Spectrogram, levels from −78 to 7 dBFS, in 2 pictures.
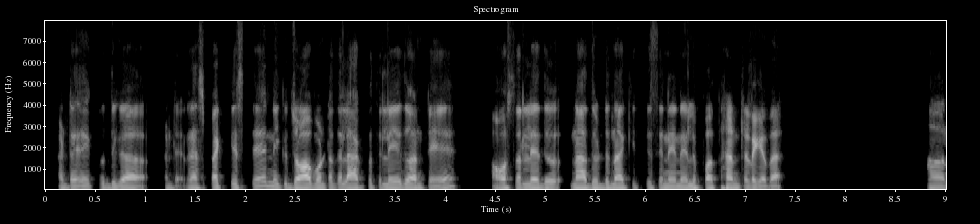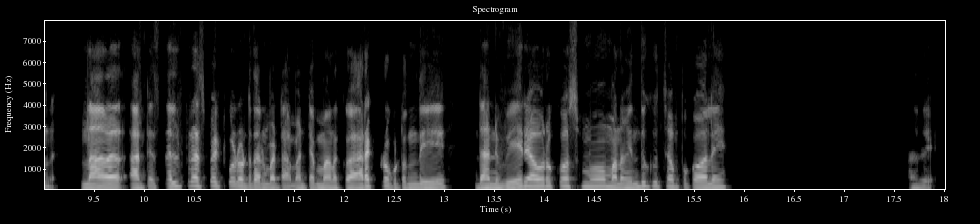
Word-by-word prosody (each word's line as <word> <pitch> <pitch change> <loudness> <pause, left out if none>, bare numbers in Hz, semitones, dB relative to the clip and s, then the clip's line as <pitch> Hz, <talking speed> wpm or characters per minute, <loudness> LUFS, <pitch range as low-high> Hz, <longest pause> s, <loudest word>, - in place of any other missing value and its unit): అంటే 130 +6 -3 0.2
కొద్దిగా 130 -5 0 0.4
అంటే 115 - -11
రెస్పెక్ట్ 150 +8 -1
ఇస్తే 160 +4 -7
నీకు 155 -3 -5
జాబ్ 140 +2 +8
ఉంటది, 155 0 -4
లేకపోతే 140 +2 -1
లేదు 145 +3 +1
అంటే, 115 -4 -4 0.6
అవసరం 135 +2 0
లేదు. 135 +4 +1 0.2
నా 130 - +6
దుడ్డు 130 +1 -3
నాకిచ్చేసేయు, 135 0 -4
నేనెళ్ళిపోతా 130 +3 0
అంటాడు 125 -2 +2
కదా! - - +1 1.5
అవును. 120 -3 -3 0.4
నా 155 - +8 0.4
అంటే 145 +3 +2
సెల్ఫ్ 185 +2 -3
రెస్పెక్ట్ 195 -1 0
కూడా 185 -2 +2
ఉంటదనమాట. 155 -5 -1 0.2
అంటే 120 - -4
మన 120 0 +2
క్యారెక్టరొకటుంది. 150 0 +1 0.5
దాన్ని 135 0 +3
వేరే 165 +7 +2
ఎవరి 180 +1 +2
కోసము 180 -1 -2 0.2
మనం 150 -2 +1
ఎందుకు 185 +4 -5
చంపుకోవాలి? 160 -1 0 2.0
అదే. 120 -4 -12
145 Hz, 125 wpm, -24 LUFS, 130-165 Hz, 2.0 s, జాబ్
